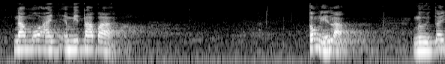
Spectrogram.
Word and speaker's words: Amitabha: Cái chữ đó đó người Trung Quốc không đọc là Nam Mô A Di Đà Phật, mà người ta đọc bằng cái tiếng phổ thông á là Nam Mô Amitabha. Amitabha.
